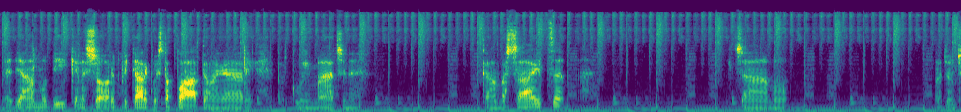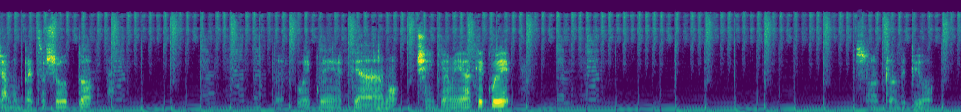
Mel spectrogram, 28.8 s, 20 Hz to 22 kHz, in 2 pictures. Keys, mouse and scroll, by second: 1.4 middle click, 3.4 ctrl+scroll down 2, 4.7 click, 7.4 click, 19.2 click, 21.5 5, 22.8 ì, 23.0 ì, 23.2 ì, 24.3 click, 25.8 click, 26.4 click.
